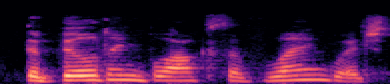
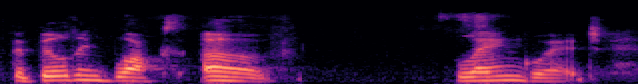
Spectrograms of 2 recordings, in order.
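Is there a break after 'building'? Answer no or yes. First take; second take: no; yes. First: The whole phrase is said as one group. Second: There is a break after the word building. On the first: The speaker calls it right. "that is a thought group" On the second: The speaker calls it wrong. "we don't say the building"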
